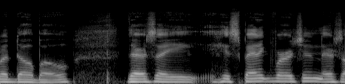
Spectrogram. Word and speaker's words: adobo: It's adobo. – I was going to say adobe.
